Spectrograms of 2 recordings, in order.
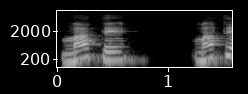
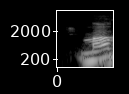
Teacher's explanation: এই অক্ষরগুলো যখন আমরা কলকলা করবো তখন সাউন্ডটা উপরের দিকে যাবে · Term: হাই সাউন্ডিং লেটার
